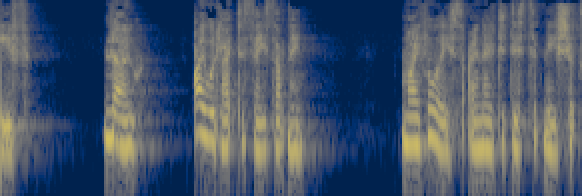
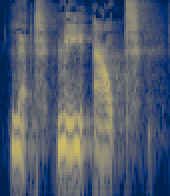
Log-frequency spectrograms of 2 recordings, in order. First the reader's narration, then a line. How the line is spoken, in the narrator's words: he hissed through his fingers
